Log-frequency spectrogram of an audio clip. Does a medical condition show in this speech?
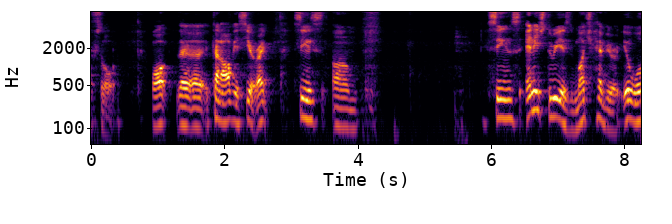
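No.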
